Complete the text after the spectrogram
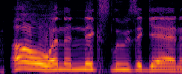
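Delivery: loud, high-pitched cry of dismay; imitated frustrated yell; mock exasperated outburst. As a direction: act out a player groaning over a miss. Acting out player missing dunk.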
